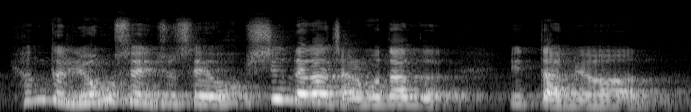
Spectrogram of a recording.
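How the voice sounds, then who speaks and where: A man's voice: high voice, big pitch swings, normal speed, roomy sound. A man voicing a desperate young man who begs his older brothers for mercy. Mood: pleading. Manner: begging, desperate.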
